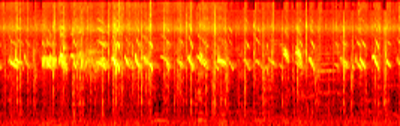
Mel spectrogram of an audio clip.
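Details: Just-born chicks chirp loudly, a quick run of high, bent peeps from a small group, calling in close succession with brief pauses between clusters.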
